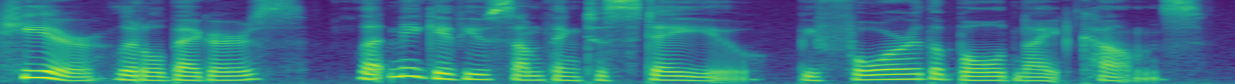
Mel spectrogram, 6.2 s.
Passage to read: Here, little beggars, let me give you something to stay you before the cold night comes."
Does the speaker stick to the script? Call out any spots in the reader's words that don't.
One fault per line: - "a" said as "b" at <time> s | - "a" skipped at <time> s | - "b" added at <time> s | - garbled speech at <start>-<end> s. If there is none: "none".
- "cold" said as "bold" at 4.7 s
